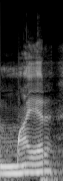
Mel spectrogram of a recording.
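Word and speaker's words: mire: एम आई आर ई यह लिखा गया दोस्तों आपका मायर।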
